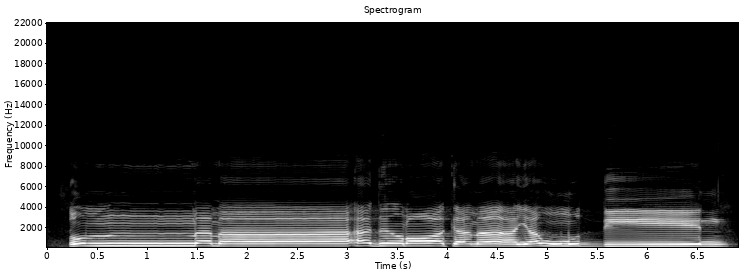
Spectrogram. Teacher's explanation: ادراک دال میں کریں گے قلقلہ، دال میں کیا کریں گے قلقلہ، را پر زبر آنے کی وجہ سے کھڑا زبر ہے پور ہو جائے گا را، اور کاف کو باریک پڑھیں گے. · ما کو کھینچنا ہے، یو کو نہیں کھینچنا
